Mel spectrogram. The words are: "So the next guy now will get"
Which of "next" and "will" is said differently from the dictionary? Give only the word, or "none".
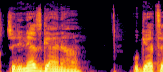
next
